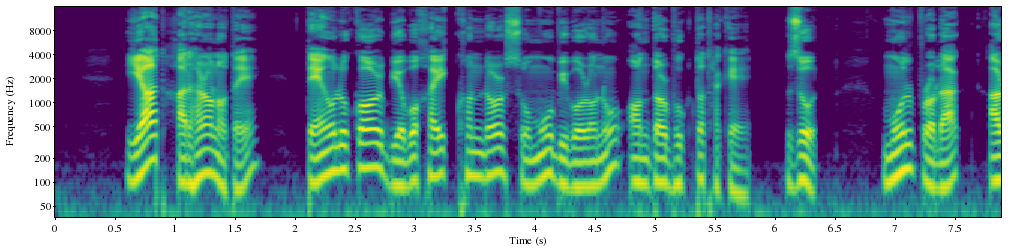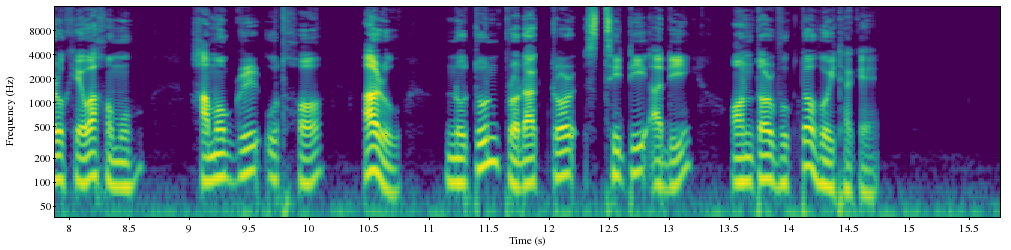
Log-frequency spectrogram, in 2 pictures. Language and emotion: Assamese, neutral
